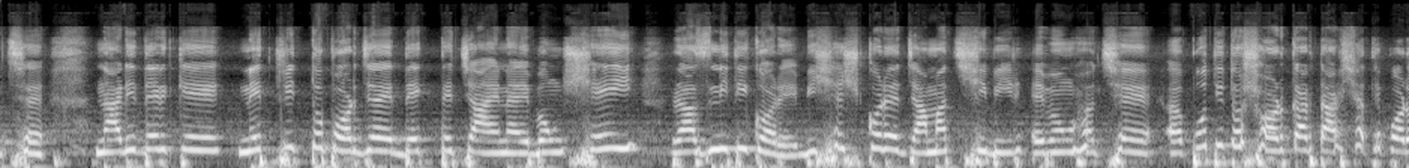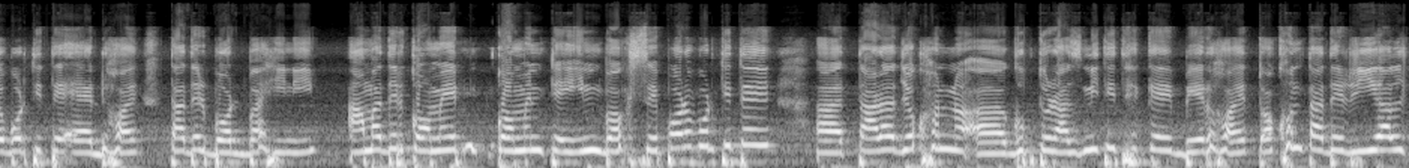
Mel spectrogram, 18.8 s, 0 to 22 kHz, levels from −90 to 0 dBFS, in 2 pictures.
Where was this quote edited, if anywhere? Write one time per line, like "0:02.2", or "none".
0:01.5
0:06.8
0:07.7
0:11.6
